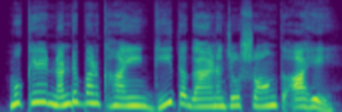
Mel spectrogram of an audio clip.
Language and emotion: Sindhi, neutral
